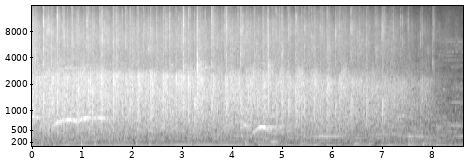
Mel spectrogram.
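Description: Sustained audience applause for the evening's honourees, a dense wash of many hands clapping steadily for several seconds before gradually thinning and softening toward the end, with a faint murmur of voices underneath.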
